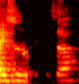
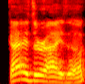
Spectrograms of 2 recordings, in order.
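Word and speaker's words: Geissorhiza: And the South African, how you pronounce it again? Gizoria? Gizor? Yeah. Geyseriza. Geyseriza.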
